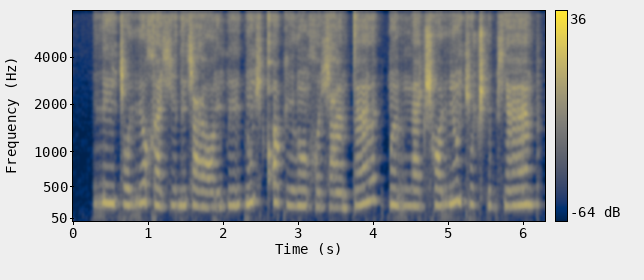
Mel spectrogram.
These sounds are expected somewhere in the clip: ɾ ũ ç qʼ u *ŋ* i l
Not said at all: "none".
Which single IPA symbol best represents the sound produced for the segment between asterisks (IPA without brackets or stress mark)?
k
